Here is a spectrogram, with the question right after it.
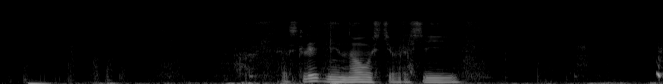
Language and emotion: Russian, neutral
